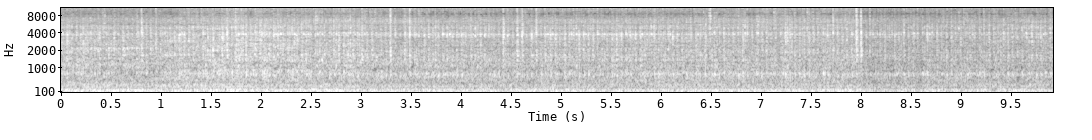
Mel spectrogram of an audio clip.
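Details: Ford Expedition 4.6 two-valve V8 idling: loose, fast rattle under the hood over the engine note; broken timing chain tensioner guide found, with heavy sludge in the engine.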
